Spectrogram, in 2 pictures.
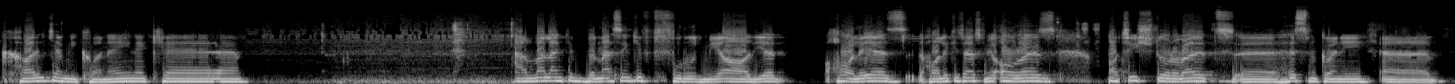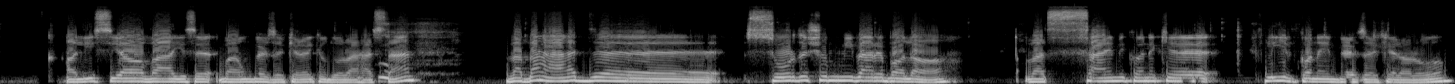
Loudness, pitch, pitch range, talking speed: -20 LUFS, 135 Hz, 120-150 Hz, 100 wpm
